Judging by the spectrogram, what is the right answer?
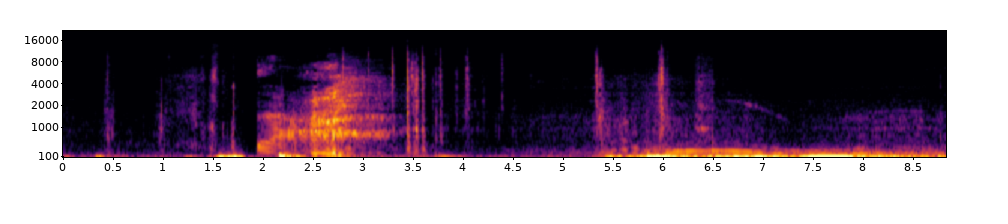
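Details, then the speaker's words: BMW E46 323i with reassembled M52B25 inline-six, throttle body not yet cleaned, one hose still to replace, no leaks: clicks, short crank, catches and settles into smooth idle with gentle revs; owner says it runs superbly, normal start. "Si běhá to úplně superově. Ten zvuk je úplně super."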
